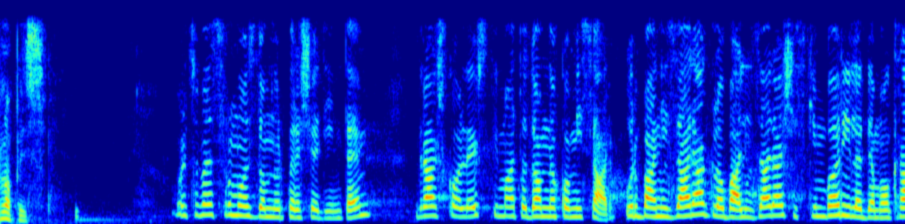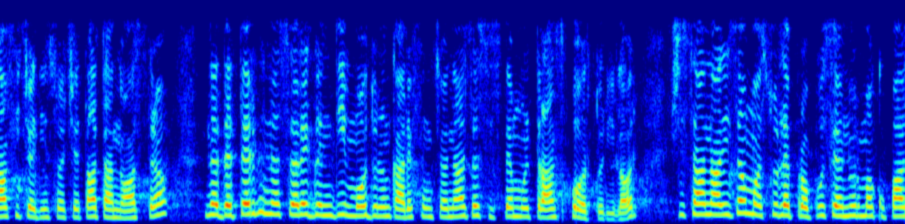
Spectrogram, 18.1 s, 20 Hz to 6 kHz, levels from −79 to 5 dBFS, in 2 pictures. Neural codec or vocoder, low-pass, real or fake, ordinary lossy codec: codec, 16 kHz, 16 kbps, FunCodec, trained on Chinese and English, 50 frames a second; 5.4 kHz; fake; none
